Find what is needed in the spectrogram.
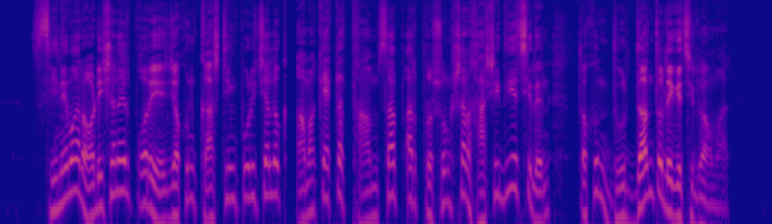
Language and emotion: Bengali, happy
